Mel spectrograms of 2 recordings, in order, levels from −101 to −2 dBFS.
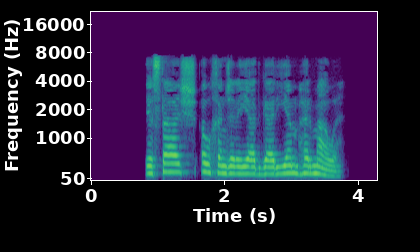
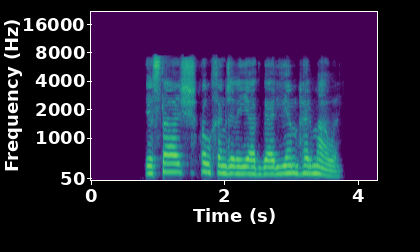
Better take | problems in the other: first | noise reduction (neural mask model Resemble Enhance denoiser)

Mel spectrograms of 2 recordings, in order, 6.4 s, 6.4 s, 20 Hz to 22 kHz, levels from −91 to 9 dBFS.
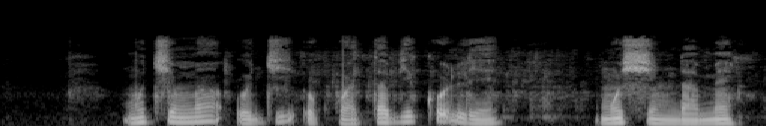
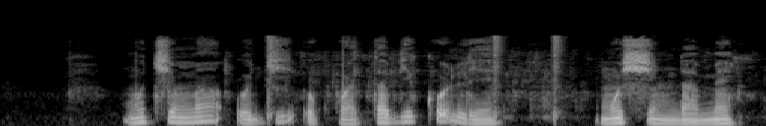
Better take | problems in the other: first | background sound (Hi-hat); 14 dB below the speech

